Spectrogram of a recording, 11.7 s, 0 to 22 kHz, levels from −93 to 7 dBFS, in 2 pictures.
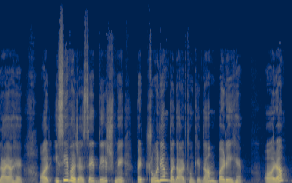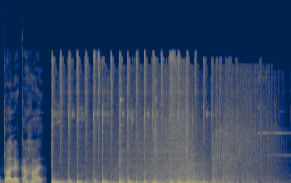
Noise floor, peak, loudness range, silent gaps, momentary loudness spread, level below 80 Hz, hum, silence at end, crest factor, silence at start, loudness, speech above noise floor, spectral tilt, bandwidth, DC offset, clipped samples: -50 dBFS; -6 dBFS; 7 LU; 6.78-6.86 s; 14 LU; -42 dBFS; none; 0.2 s; 20 dB; 0 s; -26 LUFS; 26 dB; -5 dB/octave; 18 kHz; under 0.1%; under 0.1%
